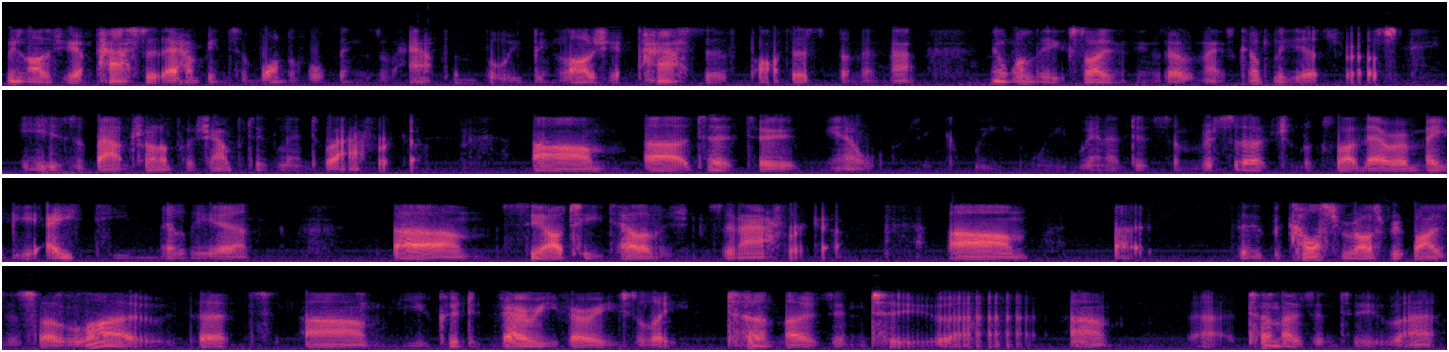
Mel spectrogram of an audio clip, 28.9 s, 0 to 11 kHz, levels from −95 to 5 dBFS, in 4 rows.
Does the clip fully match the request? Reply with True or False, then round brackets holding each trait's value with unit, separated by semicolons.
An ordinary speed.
False (215 wpm)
